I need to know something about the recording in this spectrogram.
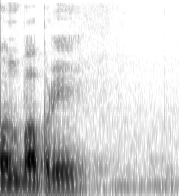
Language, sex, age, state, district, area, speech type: Sindhi, male, 60+, Gujarat, Kutch, rural, spontaneous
